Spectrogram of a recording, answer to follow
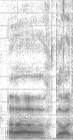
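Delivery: usual speaking voice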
